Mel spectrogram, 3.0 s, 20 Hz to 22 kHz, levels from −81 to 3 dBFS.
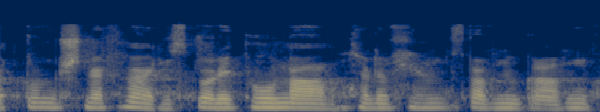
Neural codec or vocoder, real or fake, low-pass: autoencoder, 22.05 kHz, a latent of 192 numbers a frame, VITS, trained on one speaker; fake; 9.9 kHz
